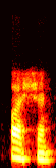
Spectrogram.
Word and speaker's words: Paschen: Sir third वाले की PASCHEN, spelling PASCHEN Passion, bracket BRACKETT।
